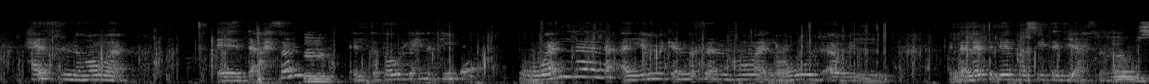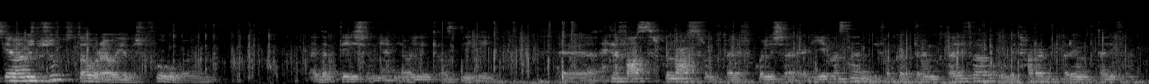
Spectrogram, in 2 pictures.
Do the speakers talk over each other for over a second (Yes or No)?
No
